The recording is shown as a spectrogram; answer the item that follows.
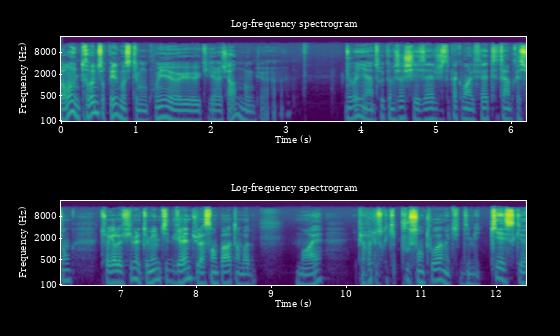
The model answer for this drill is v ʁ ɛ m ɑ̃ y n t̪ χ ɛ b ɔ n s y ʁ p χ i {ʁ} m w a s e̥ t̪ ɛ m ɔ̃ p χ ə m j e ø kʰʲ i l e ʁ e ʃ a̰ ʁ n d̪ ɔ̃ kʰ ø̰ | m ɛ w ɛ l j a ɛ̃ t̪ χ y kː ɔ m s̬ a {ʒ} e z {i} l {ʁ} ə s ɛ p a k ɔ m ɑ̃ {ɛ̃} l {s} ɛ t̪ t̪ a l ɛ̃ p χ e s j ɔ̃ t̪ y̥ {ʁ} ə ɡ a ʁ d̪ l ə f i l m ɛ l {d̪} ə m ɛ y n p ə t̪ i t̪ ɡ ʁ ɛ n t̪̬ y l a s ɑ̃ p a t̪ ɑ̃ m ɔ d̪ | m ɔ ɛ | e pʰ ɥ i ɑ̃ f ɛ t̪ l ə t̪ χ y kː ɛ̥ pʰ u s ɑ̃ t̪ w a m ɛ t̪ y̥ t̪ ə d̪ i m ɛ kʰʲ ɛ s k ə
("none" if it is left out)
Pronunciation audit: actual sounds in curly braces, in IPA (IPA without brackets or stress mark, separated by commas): z, ʃ, ɛ, ʒ, ɛ, f, ʁ, t̪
